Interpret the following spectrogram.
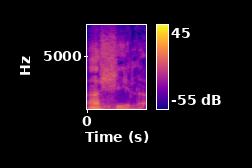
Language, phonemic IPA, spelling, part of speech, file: French, /a.ʃil/, Achille, proper noun, Fr-Achille.ogg
- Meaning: 1. Achilles 2. a male given name from Ancient Greek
